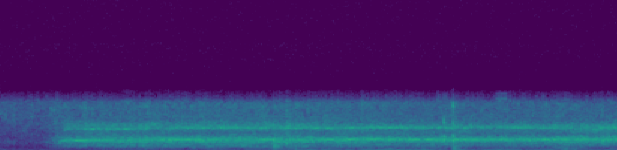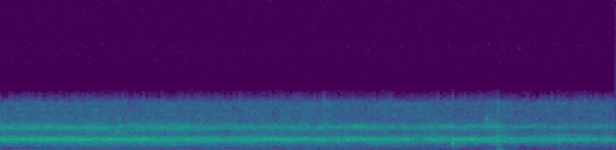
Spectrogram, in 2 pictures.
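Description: Steady hiss with a constant high whine and a low hum from an open microphone on a video call, starting about half a second in.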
